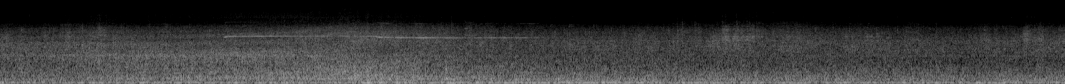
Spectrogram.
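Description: A train rumbles along the tracks in the distance.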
